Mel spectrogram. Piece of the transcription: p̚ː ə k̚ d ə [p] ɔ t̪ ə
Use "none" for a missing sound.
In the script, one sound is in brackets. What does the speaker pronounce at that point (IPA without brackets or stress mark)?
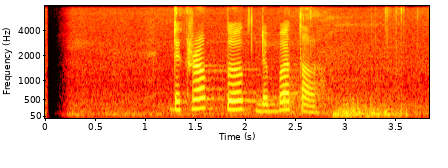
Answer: b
